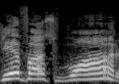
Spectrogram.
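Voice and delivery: play-acted loud, blunt, demanding tone. Teaching scripture, the speaker acts out the people demanding from Moses: acting out a demand. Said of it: "They're now demanding from Moses".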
